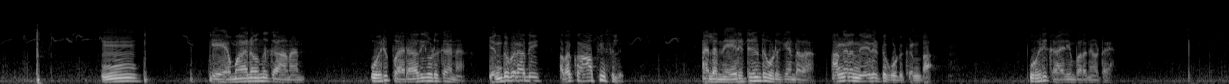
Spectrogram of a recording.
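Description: An elderly man speaks sternly and close by.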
